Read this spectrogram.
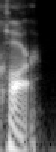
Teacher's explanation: Now, think of the A in car. It's a long open sound.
